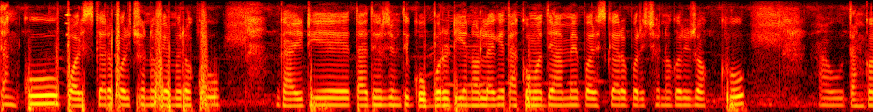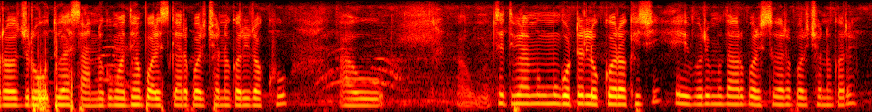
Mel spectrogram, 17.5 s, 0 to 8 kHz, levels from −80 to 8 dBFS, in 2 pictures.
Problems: constant background noise, continuous background conversations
